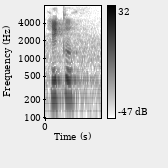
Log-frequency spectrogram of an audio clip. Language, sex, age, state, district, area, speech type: Sindhi, female, 45-60, Madhya Pradesh, Katni, urban, read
